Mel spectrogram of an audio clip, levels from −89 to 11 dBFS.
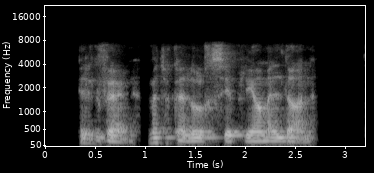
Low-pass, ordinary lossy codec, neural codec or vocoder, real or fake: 7.2 kHz; Opus, 32 kbps; none; real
